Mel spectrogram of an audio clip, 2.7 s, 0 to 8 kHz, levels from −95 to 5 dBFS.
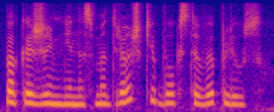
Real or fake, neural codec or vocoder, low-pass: fake; codec, 16 kHz, 0.8 kbps, ZipCodec; 7.2 kHz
